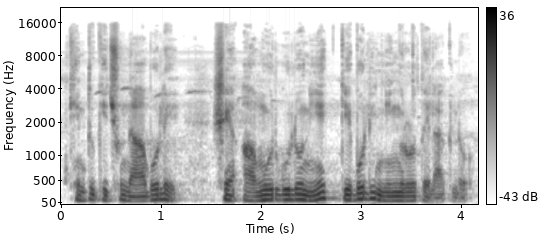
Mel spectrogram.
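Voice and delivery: ordinary delivery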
